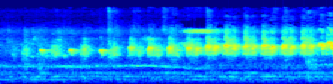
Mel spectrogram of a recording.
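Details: Wambi lure song for a morning session with caged birds: short bright notes repeated about four times a second, growing louder into a fast, even chattering series.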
